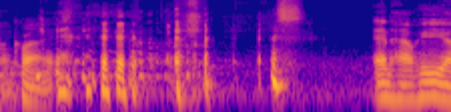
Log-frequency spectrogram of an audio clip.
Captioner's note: laughing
